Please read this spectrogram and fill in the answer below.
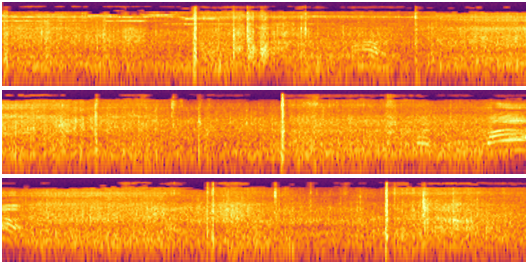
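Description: Inline skate wheels rolling on concrete pavement with a steady rumble, broken by several sharp clacks of the skates striking the ground or ledge, the clearest about a second in, midway and near the end. A short warbling squeal sounds about seven seconds in.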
